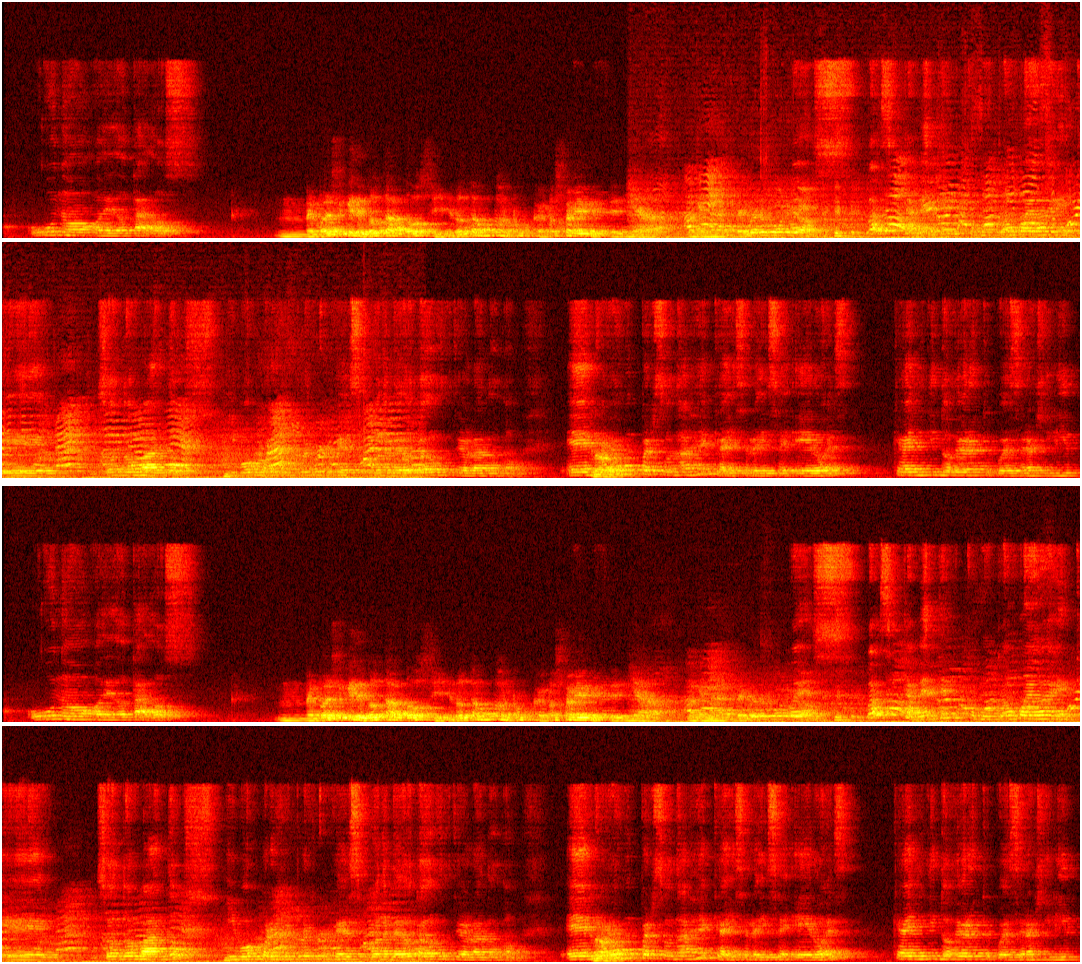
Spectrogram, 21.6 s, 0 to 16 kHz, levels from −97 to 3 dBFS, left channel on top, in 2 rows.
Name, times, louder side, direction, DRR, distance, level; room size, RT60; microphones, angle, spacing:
voice 1, 0.3-1.8 5.7-6.1 7.8-11.3 11.7-15.9 16.4-19.2 19.7-21.4, right 2 dB, 55° right, -7 dB, 3.3 m, -26 dB
voice 2, 2.7-7.5 16.6-16.9, right 1 dB, 5° left, -6 dB, 2.0 m, -22 dB
sound 1, 6.2-15.0, left 4 dB, 70° left, 0.5 m, -27 dB
9.0 x 6.1 x 3.3 m, 0.84 s
head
